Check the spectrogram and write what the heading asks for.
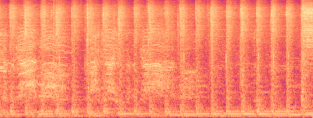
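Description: Live rock band playing, with a steady drum beat of about four hits a second over bass and voices singing.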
